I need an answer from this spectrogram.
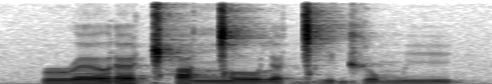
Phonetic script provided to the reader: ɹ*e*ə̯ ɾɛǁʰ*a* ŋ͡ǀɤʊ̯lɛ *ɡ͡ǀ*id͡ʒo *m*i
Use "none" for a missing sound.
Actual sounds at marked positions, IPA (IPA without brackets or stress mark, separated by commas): ɛ, a, ɡ͡ǀ, m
